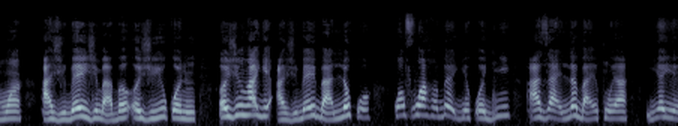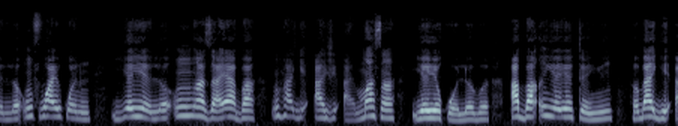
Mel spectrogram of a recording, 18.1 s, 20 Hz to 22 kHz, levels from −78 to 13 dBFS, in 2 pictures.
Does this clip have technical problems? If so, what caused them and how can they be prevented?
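Yes. Generation loss runs throughout this speech. It sounds swirly, hollow and smeared, with blurred attacks, likely from around seven rounds of MP3 re-encoding at what sounds like 64 kbit/s. A spectrogram shows patchy holes and nothing above 16.5 kHz. Keep a lossless master and encode only once.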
